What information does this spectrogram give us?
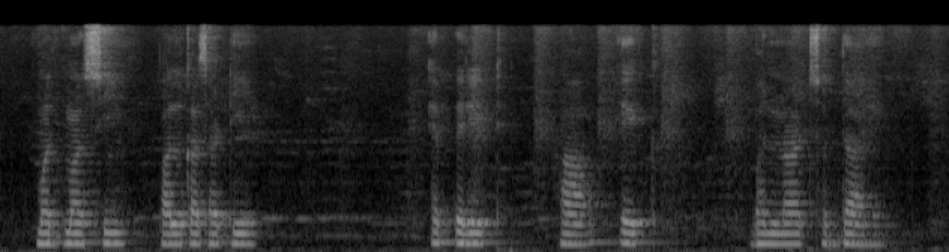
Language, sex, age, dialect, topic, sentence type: Marathi, male, 18-24, Varhadi, agriculture, statement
